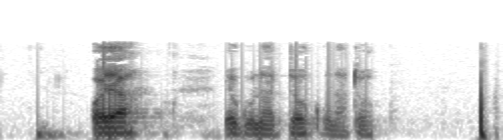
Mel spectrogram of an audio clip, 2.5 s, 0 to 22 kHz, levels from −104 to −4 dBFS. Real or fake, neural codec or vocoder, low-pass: real; none; 7.2 kHz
